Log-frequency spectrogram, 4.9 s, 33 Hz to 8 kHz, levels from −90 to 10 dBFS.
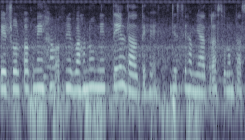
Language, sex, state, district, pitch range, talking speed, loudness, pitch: Hindi, female, Uttar Pradesh, Budaun, 225-255 Hz, 195 wpm, -16 LUFS, 245 Hz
